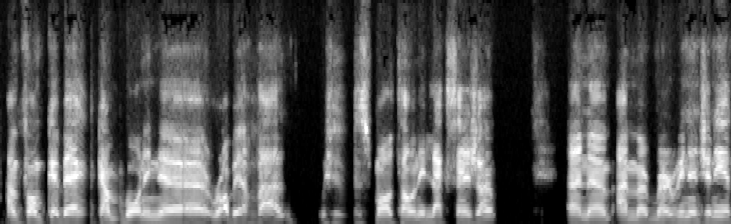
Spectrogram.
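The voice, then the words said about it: Quebec French accent in English. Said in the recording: “I'm from Quebec, and like you see with my accent, I will try to speak not too fast”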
